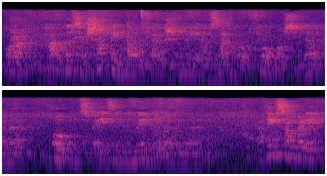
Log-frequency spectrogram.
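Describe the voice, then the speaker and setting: A middle-aged woman from Norway answering questions after an academic talk in a large auditorium, thoughtful and halting, with fillers and restarts. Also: very deep voice, distant mic. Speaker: workshop speaker. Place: large wood-paneled auditorium, on a stage at a podium. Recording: echoey hall picked up from afar, with background noise.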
